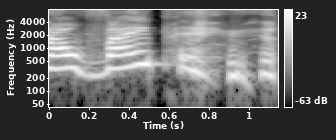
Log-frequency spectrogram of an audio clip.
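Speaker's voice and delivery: high, drawn-out dawning realisation; slow, high "oh" of getting it; sudden realisation. Retold or imitated. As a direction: let the penny drop, loud and high. Acted sudden realisation, breaking into laughter.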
